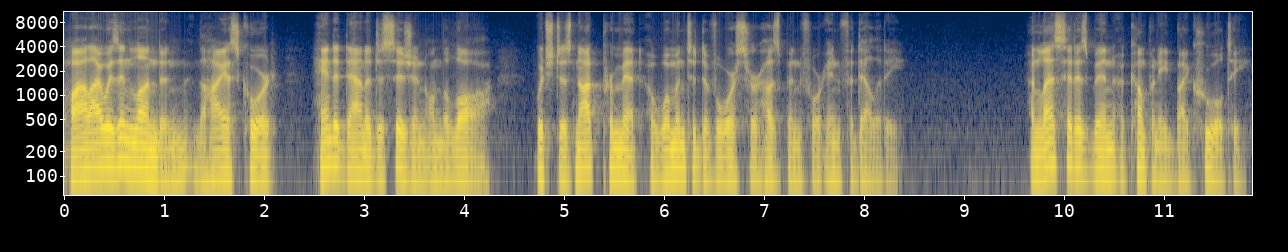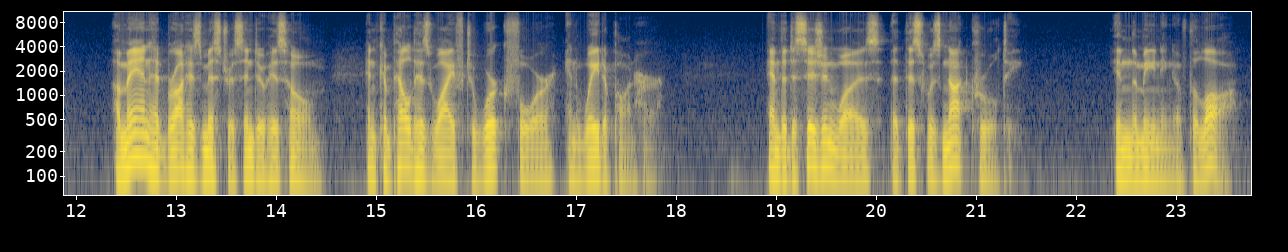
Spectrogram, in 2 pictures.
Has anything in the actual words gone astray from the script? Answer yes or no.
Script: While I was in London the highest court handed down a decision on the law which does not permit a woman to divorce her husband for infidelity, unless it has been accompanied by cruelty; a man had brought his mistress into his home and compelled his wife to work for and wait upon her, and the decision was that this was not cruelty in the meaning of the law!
no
